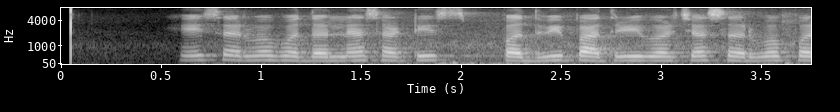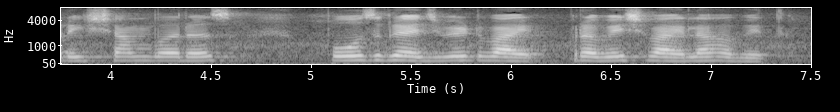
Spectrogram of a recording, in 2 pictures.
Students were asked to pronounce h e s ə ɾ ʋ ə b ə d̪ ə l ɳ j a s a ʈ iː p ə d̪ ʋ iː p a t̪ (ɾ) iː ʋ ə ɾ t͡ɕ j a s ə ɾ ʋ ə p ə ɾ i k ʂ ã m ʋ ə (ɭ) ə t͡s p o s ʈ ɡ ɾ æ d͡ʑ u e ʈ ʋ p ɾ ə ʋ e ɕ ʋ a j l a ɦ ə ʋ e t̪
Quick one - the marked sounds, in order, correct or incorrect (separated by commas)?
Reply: incorrect, incorrect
